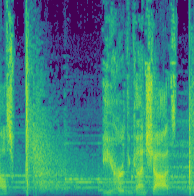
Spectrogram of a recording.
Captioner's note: gunshot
